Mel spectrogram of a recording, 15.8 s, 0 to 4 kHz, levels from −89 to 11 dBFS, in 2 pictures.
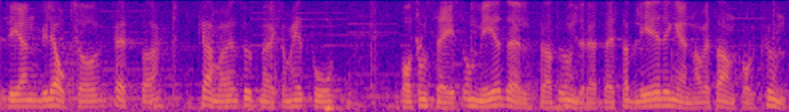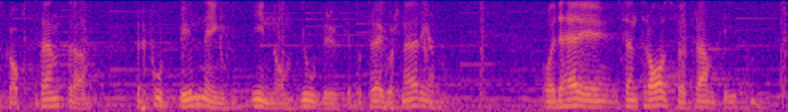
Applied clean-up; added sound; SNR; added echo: none; Acoustic guitar; 15 dB; none.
